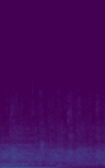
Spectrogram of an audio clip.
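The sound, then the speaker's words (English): An audience claps their hands together in a dense, steady wash of applause, with a low droning tone sounding underneath that fades slightly toward the end. “Come on, clap your hands.”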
